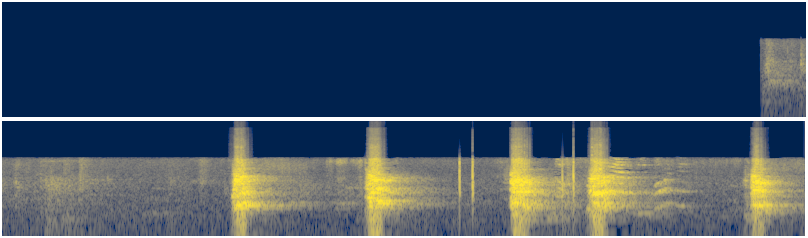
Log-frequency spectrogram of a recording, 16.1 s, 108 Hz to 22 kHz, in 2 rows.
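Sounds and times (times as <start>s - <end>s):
dog barking in a room: 10.3s - 14.4s, 15.4s - 16.0s.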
